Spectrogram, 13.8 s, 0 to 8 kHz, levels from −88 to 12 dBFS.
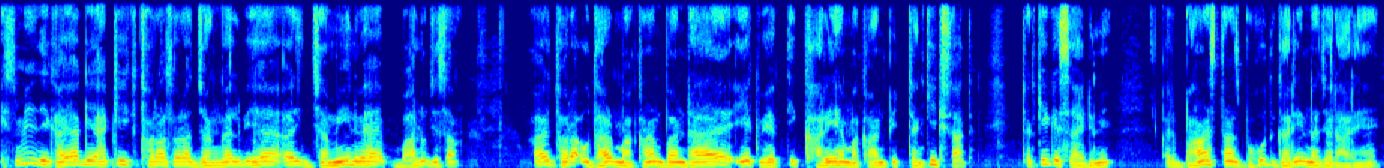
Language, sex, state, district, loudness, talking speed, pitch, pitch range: Hindi, male, Bihar, Madhepura, -19 LUFS, 185 wpm, 165 Hz, 150-180 Hz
